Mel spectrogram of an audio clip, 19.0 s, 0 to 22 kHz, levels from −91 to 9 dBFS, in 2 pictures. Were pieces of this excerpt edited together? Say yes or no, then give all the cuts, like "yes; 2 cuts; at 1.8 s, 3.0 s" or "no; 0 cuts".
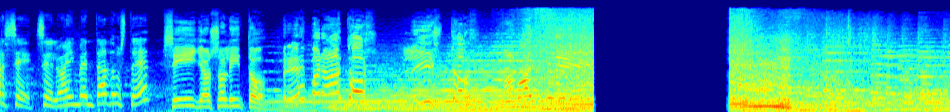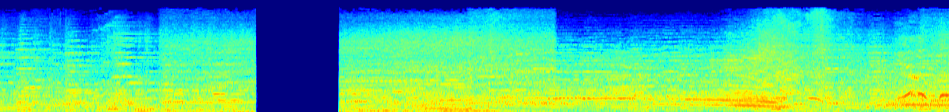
no; 0 cuts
